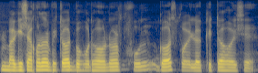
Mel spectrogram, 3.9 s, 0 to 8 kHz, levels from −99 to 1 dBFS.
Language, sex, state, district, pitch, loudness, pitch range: Assamese, male, Assam, Sonitpur, 135 Hz, -16 LUFS, 125-140 Hz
